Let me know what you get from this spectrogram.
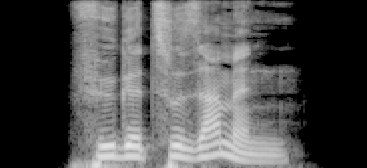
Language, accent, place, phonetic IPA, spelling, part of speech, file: German, Germany, Berlin, [ˌfyːɡə t͡suˈzamən], füge zusammen, verb, De-füge zusammen.ogg
- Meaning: inflection of zusammenfügen: 1. first-person singular present 2. first/third-person singular subjunctive I 3. singular imperative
